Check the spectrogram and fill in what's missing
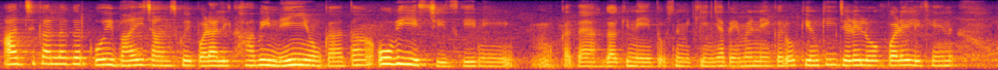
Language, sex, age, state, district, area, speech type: Dogri, female, 30-45, Jammu and Kashmir, Udhampur, urban, spontaneous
